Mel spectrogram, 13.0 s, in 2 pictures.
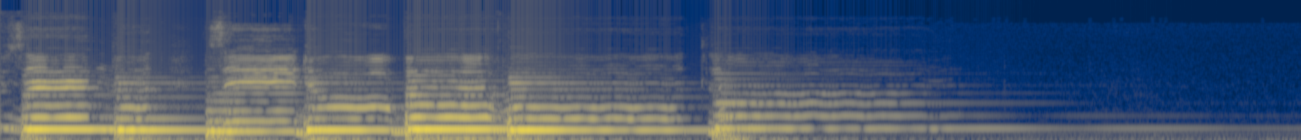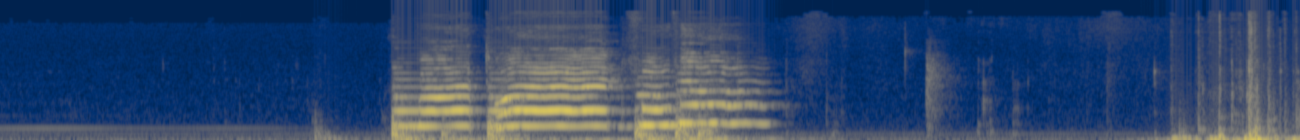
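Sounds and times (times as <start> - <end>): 
soprano singing: 0.0 - 5.4, 8.4 - 10.5.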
